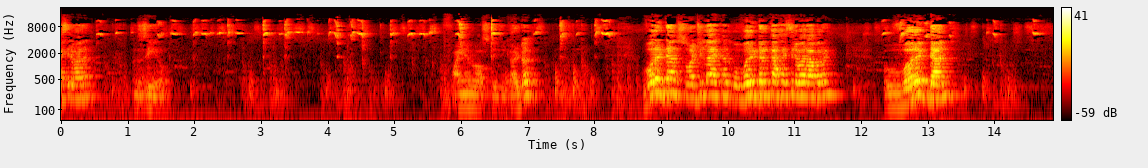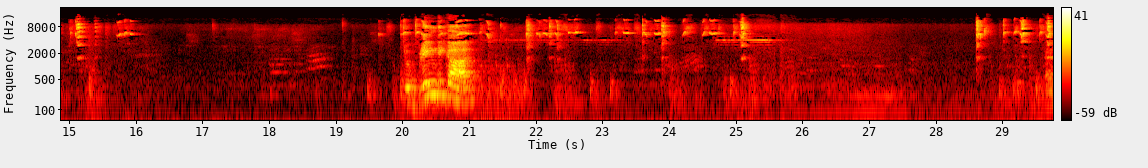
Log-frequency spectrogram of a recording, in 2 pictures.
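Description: A marker squeaks and taps on a whiteboard.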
